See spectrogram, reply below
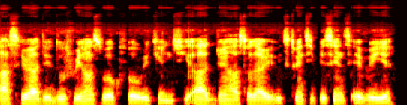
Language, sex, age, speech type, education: Nigerian Pidgin, male, 15-29, spontaneous, tertiary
